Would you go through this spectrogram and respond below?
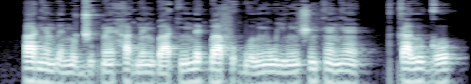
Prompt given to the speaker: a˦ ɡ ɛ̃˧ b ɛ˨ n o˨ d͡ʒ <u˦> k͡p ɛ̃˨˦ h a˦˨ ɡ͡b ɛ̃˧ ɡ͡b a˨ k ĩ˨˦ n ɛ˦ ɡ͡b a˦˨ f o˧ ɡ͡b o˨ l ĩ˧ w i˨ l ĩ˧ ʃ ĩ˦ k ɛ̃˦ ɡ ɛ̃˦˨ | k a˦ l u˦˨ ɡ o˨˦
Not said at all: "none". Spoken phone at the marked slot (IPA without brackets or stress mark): u˨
